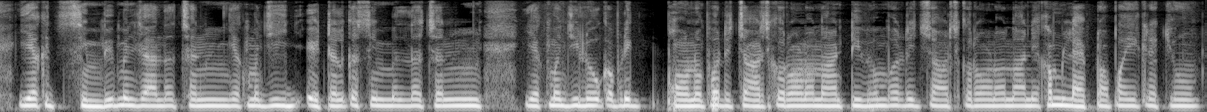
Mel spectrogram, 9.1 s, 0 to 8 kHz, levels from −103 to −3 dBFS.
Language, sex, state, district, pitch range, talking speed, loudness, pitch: Hindi, male, Uttarakhand, Uttarkashi, 165-175 Hz, 220 wpm, -14 LUFS, 170 Hz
